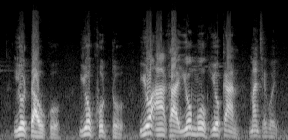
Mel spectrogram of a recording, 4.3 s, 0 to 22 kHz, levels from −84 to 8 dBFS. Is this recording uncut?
yes; 0 cuts

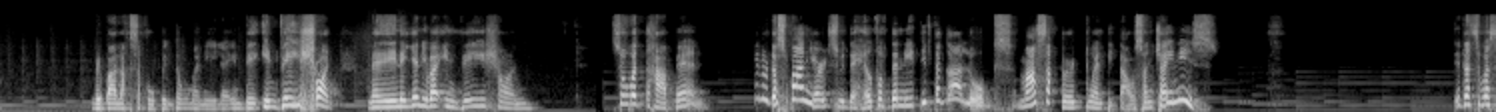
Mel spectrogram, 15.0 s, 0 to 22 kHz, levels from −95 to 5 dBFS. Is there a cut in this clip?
no; 0 cuts

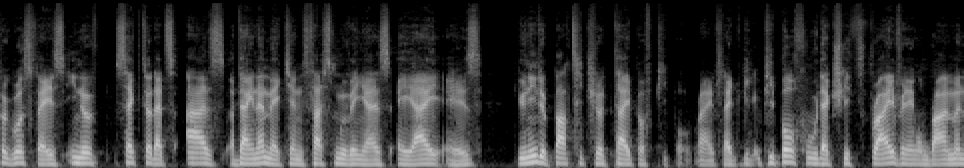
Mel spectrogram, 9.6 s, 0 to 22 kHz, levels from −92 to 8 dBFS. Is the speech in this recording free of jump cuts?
no; 1 cut; at 2.3 s

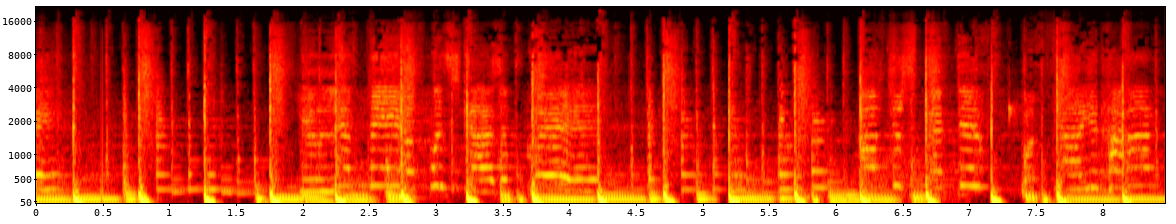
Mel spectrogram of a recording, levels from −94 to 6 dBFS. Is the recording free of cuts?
yes; 0 cuts

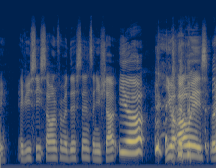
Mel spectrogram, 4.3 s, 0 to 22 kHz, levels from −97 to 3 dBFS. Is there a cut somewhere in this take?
no; 0 cuts

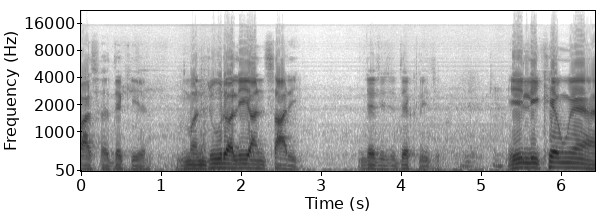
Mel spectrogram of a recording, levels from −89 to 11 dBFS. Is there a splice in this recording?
no; 0 cuts

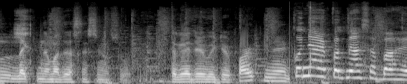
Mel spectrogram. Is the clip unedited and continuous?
no; 2 cuts; at 1.7 s, 2.9 s

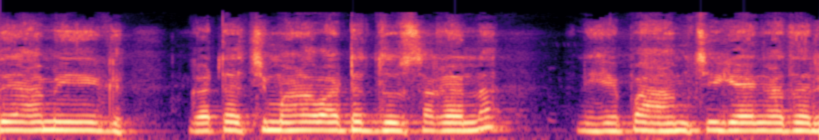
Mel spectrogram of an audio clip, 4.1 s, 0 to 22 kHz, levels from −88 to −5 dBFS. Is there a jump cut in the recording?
no; 0 cuts

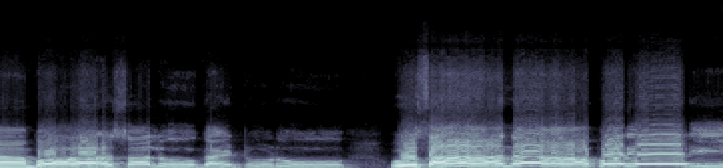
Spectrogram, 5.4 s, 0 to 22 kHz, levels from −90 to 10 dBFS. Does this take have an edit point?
no; 0 cuts

